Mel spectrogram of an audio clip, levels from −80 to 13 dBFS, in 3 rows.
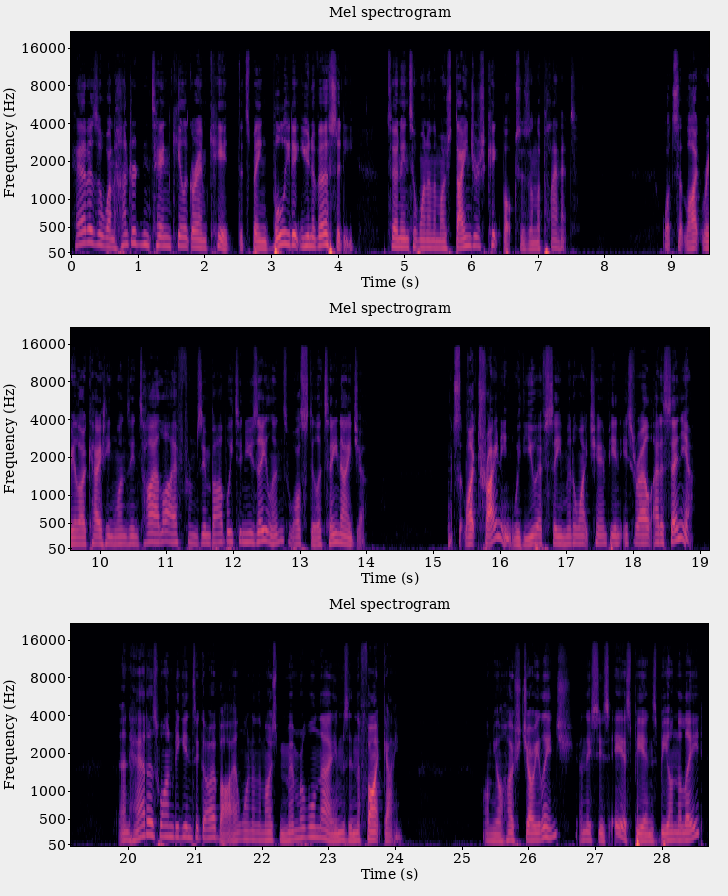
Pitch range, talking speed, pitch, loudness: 125-165 Hz, 165 wpm, 140 Hz, -31 LUFS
